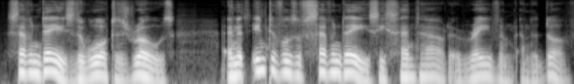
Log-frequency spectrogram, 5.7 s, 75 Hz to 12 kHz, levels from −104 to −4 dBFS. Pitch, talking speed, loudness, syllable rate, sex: 110 Hz, 200 wpm, -16 LUFS, 5.0 syllables/s, male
